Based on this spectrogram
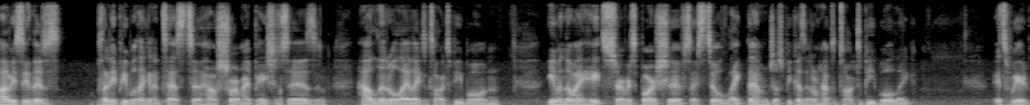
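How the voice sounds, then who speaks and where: A man speaks in a fairly low, monotone voice with flat intonation. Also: moderate pace. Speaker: podcast host and bartender. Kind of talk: casual solo podcast monologue. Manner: loud; repetitive, stammering on words.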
